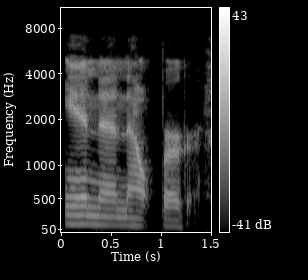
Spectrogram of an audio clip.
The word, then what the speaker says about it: In-N-Out Burger: it even though you you say it like it's spelled in and out burger but it's a great example of linking because people will typically say this quickly in and out burger so that final consonant sound is going to get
